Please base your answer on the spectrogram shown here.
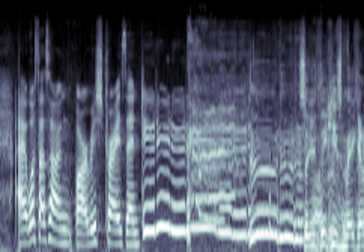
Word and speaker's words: Barbra Streisand: You don't say her name like that. It's Barbra Streisand, like the song.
